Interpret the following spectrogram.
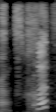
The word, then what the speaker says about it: chutzpah: They both had like chutzpah. How do you say it? Chutzpah. I got you, girl. Chutzpah. Okay. Yeah, you can do the cha.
